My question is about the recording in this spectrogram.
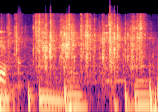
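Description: Plastic packaging bag crinkling and rustling in the hands as a wooden camera-cage hand grip is pulled out of it, with soft background music underneath.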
